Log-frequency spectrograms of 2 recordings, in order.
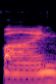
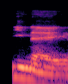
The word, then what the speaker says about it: fine: the fine which means i know it's spelled like fine but this is italian so it's fine as in finale as in done so on the second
